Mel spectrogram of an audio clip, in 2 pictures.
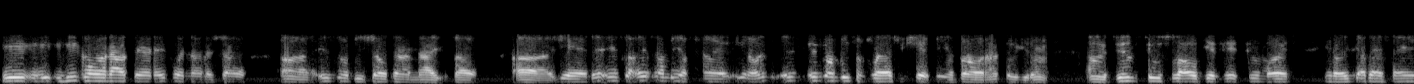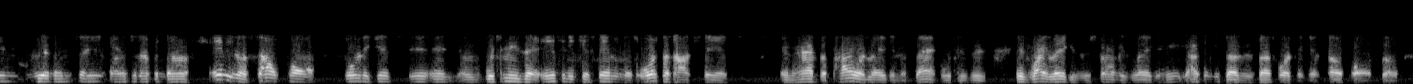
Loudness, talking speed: -20 LUFS, 250 wpm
